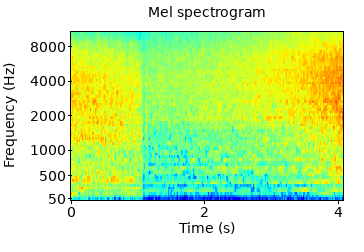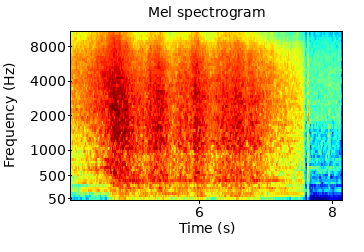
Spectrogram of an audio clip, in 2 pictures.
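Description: Trucks in a Daytona rookie truck series race in a racing video game roar down the back stretch, their engine drone swelling into a loud rushing pass before fading, with no voices.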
